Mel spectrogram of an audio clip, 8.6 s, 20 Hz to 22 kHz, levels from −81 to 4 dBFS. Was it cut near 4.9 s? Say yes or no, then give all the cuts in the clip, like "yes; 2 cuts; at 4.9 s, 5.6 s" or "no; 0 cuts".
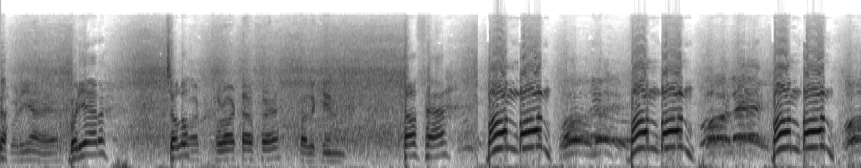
yes; 1 cut; at 4.9 s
